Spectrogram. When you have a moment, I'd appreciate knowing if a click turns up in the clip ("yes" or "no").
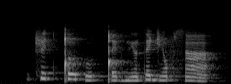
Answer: yes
